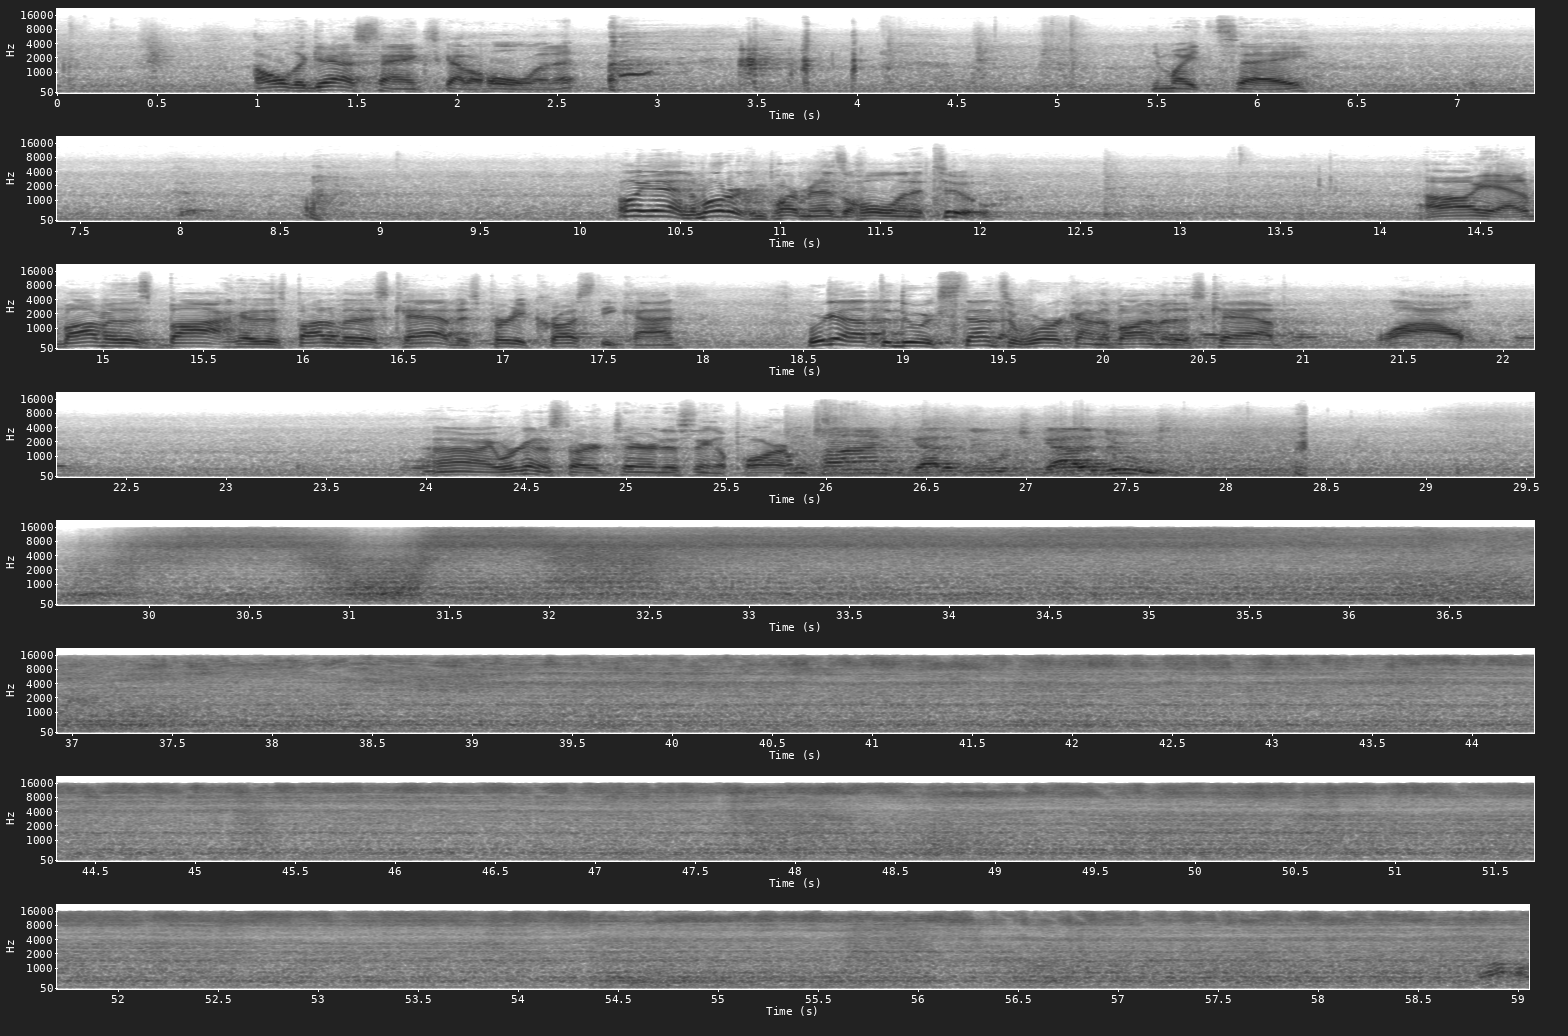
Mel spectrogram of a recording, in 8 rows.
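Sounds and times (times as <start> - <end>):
cutting torch hissing: 29.1 - 59.0.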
